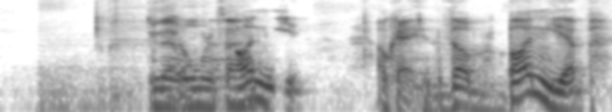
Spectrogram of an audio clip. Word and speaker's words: bunyip: Bunyip. Okay, the bunyip, it's spelled Bunyip.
